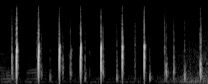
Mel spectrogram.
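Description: Hands clapping in a quick, even rhythm, about five claps a second.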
